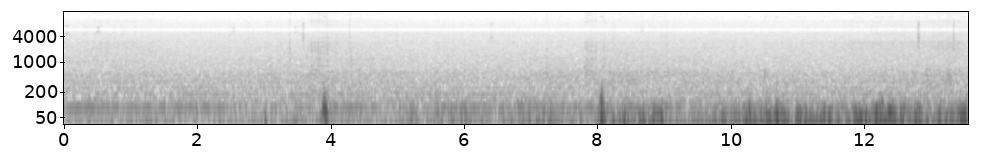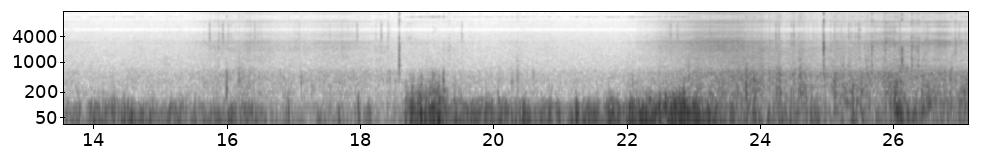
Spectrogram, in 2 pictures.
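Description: Wind rumbles against the microphone outdoors, growing stronger and gustier.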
